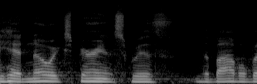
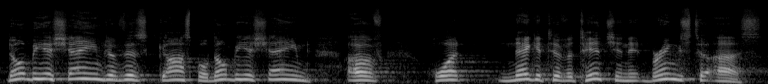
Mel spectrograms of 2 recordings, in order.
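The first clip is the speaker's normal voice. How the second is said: high, urgent exhortation to the congregation; impassioned preaching; 6 semitones higher, 4 dB louder than usual. Real, not acted. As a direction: preach it insistently, pitched well up. Preaches Paul's exhortation with force.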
